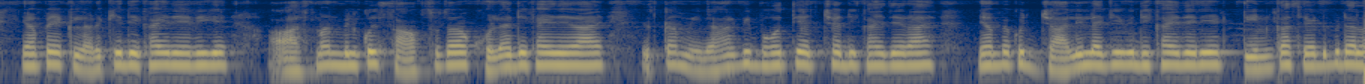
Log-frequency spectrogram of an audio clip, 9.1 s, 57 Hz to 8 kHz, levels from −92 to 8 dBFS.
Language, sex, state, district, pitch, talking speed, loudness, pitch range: Hindi, male, Chhattisgarh, Korba, 175 Hz, 275 wpm, -25 LUFS, 170-180 Hz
